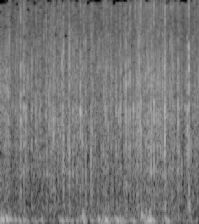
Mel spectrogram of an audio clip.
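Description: Steady rain falls outdoors, a dense, continuous patter of drops with a low rumble of wind underneath, even throughout, with no voices.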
